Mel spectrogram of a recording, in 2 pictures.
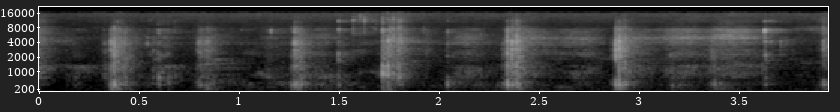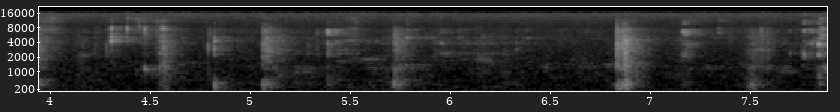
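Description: Faint crunching and chewing of a piece of Astana Ideal edible clay in the mouth: quick irregular crunches that thin out after about four seconds, with one sharper crunch near the end.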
